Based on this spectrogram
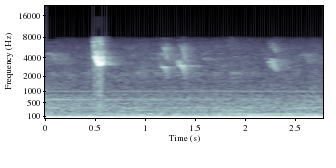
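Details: House finch at a nest on 12 June 2007, as the last fledgling is encouraged to leave: one sharp high chirp, followed by a few faint softer chirps over a steady low hum.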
